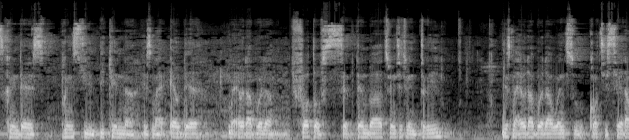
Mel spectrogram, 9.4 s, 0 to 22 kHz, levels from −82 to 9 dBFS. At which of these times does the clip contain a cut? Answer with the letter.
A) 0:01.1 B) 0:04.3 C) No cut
B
